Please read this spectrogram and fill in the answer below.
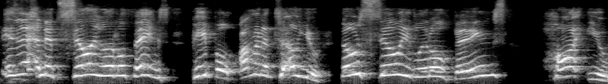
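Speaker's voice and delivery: rising passion to warn the audience; fired up. Real, not acted. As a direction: voice jumps high and loud, urgent. High, loud emphatic urging.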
